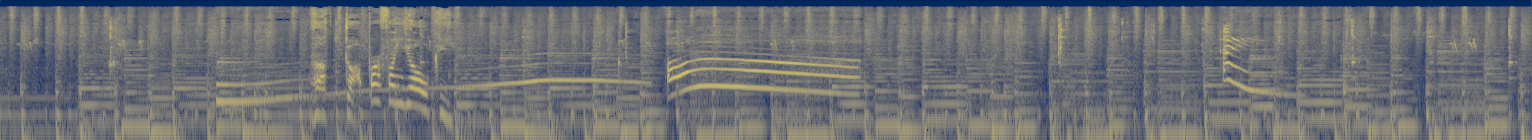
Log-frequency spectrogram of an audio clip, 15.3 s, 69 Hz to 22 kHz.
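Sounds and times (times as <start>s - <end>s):
steady music with a light rhythmic beat: 0.0s - 15.3s
speech: 3.2s - 4.9s
cat meowing: 4.6s - 8.6s, 12.2s - 12.8s.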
